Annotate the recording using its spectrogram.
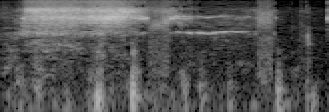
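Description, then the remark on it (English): A long, airy inhale from many people breathing in together, a steady hiss lasting about two seconds before tapering off, with faint low thumps in the background. “And again, breathing in together.”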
